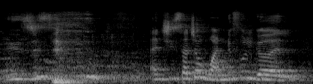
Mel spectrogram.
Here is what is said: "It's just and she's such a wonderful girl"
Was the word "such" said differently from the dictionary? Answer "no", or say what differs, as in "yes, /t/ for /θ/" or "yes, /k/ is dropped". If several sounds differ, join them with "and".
no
